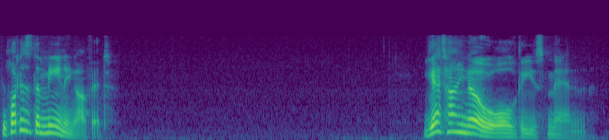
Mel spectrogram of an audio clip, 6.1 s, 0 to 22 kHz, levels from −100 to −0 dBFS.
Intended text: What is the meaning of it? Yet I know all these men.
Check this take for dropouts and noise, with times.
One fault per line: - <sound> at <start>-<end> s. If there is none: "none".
none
